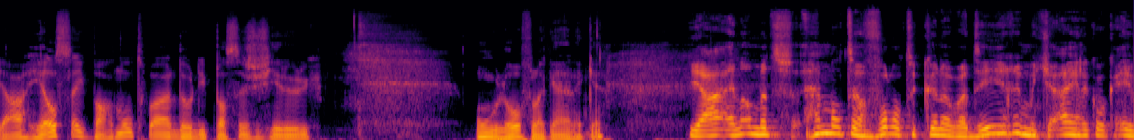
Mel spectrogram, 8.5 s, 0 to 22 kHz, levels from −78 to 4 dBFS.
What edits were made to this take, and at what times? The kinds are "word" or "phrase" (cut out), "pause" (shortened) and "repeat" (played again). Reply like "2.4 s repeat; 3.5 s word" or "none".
none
